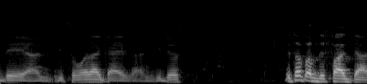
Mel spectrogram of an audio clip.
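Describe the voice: A man with a fairly low voice. His intonation is lively.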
